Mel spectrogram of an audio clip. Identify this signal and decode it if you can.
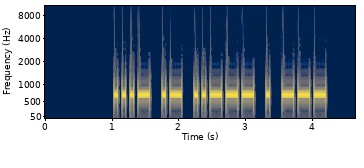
Morse code, heard as a keyed tone, about 20 wpm, 700 Hz. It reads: VA2EO
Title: 2023 SOTA Chaser Call Signs - 20wpm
